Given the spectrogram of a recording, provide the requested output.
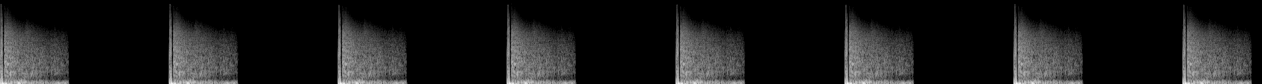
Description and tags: A mono simulation of 8 sequential mine blasts created in response to a request by metalmelter.
mining, blast, mine, blasts, mono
